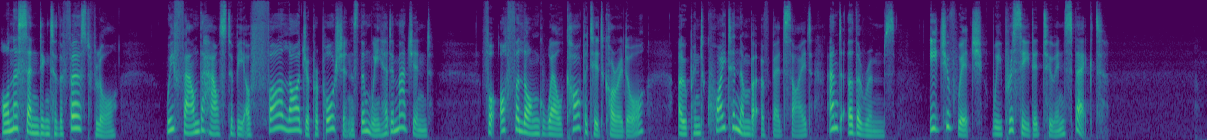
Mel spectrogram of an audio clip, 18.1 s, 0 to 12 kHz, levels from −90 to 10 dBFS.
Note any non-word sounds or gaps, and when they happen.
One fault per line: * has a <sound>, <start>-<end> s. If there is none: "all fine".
all fine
